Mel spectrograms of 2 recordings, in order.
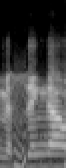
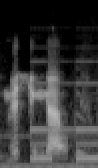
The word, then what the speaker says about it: MissingNo: I always called it Missing No. Because it's Missing Number, so Missing No. Yeah, okay. So I for some reason, I always pronounce it Missigno, even though I knew what it stood for. I put the emphasis on the wrong syllable.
